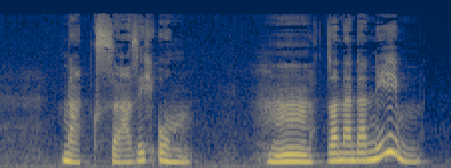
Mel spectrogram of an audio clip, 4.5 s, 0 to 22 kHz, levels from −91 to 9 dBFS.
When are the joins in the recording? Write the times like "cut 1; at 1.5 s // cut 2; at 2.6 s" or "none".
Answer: cut 1; at 3.3 s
